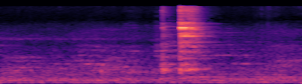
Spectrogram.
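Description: Flour dough being worked by hand in a metal mixing bowl, quiet at first. A little over a second in comes a single sharp metallic clink against the bowl, ringing briefly.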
